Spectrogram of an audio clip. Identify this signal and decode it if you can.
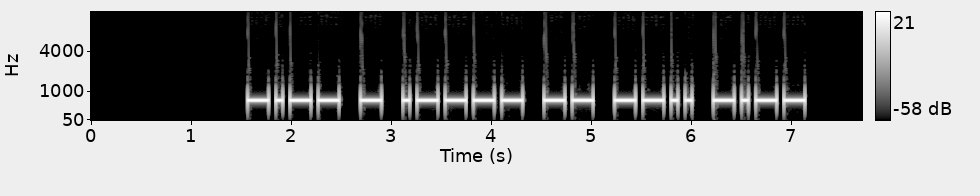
Morse code, heard as a keyed tone, about 17 wpm, 700 Hz. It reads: YT1MZY
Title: DXCC-100 Call Signs - 6 Characters - Repeated 2x - 17wpm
